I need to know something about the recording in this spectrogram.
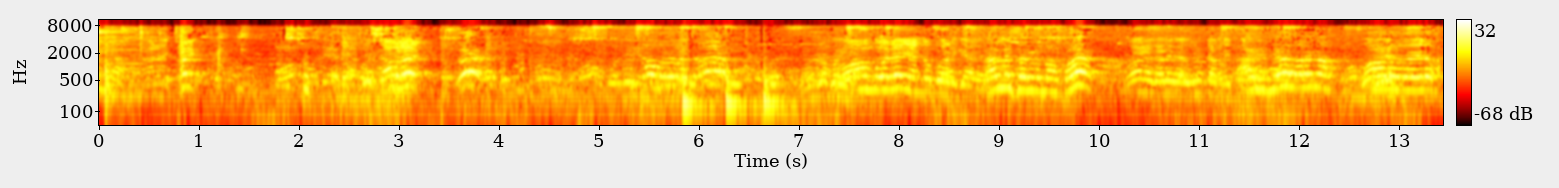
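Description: A man sings loudly through a microphone with a strained, theatrical voice.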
